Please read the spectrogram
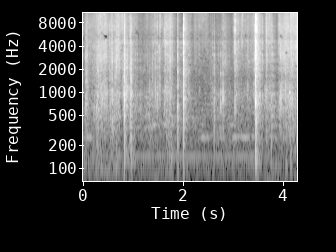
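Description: Plastic DVD cases and discs being handled on a bed: an irregular plastic rustle with several sharp clicks and taps.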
